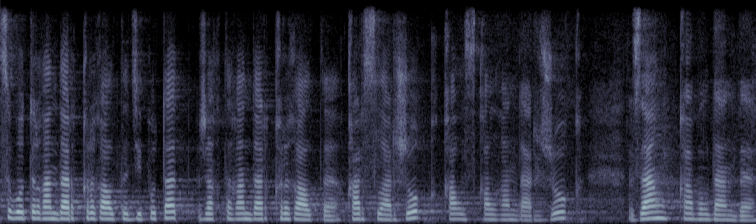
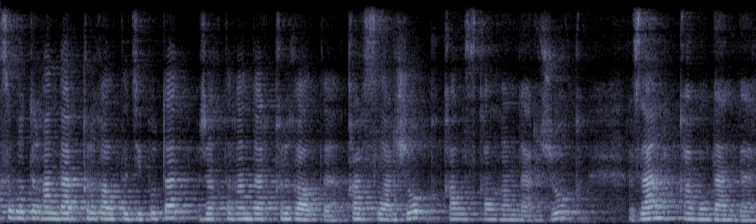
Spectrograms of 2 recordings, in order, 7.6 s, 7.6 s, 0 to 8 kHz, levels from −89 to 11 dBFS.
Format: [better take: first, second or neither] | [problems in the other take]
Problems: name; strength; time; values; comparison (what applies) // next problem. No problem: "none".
first | room echo; dies away in 0.9 s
